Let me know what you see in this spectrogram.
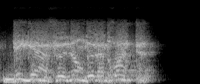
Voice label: voice message shot right, crew tanks french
